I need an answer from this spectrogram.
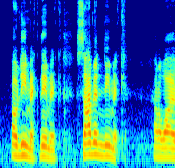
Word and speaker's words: Nemec: And this is, is it Semenik? Oh, Nemec. Simon Nemec.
